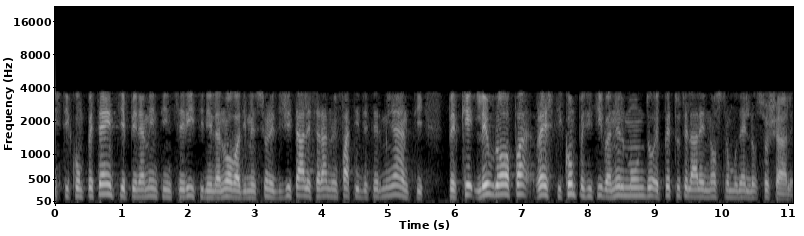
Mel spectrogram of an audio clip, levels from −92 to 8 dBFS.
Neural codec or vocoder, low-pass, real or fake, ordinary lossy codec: none; 3.6 kHz; real; none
